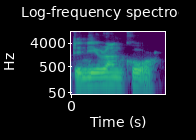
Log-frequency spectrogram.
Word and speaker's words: Denis Rancourt: Ontario in Canada called, I would pronounce it Denis Rancourt, but I think he's French speaking, so he calls himself Denis Rancourt.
